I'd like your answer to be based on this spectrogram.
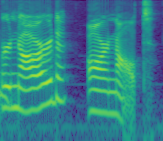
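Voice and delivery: "Bernard Arnault" slowly, as two separate words; slow, deliberate "Bernard ... Arnault"; careful repetition. Shown as a demonstration. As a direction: spell it out by ear, pausing between "Bernard" and "Arnault". Says name slowly when asked to repeat.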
